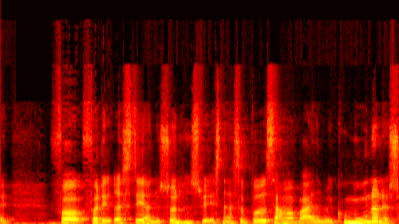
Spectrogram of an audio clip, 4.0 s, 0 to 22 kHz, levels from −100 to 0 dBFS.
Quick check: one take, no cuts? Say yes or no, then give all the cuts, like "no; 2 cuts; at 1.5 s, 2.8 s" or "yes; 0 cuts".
yes; 0 cuts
